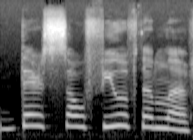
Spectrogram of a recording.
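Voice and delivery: cold, heartless villain voice.

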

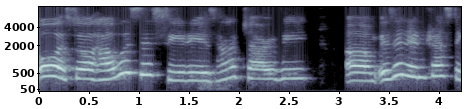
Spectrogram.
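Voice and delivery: put-on chuckling. Retelling how dad questioned her about a series, imitating laughing while talking. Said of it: "And he's laughing, mind you".

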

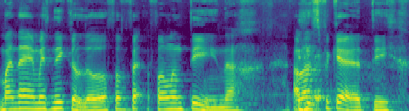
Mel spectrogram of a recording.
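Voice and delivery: put-on Eastern European accent. Playing an accent guessing game, reading a card aloud in a Borat-like accent. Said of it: "That sounds so much like Borat".

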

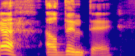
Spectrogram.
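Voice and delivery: over-the-top, hammed-up fake Italian cook accent. Retelling a character's line after he splatters a zombie: fake italian accent. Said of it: "not fake Italian lines".

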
